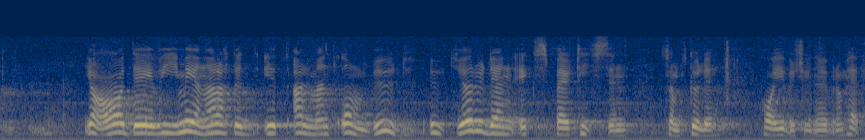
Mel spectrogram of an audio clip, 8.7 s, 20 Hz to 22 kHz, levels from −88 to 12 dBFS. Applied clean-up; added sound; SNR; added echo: none; none; none; none.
